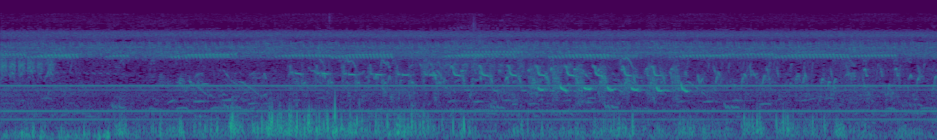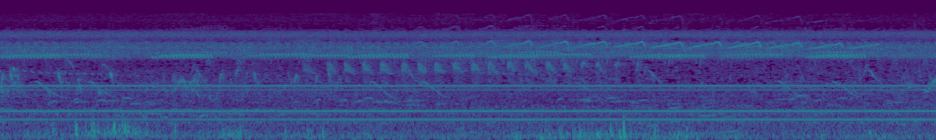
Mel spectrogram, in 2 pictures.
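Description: Several wild birds chirping and calling, one repeating a short high call about once a second, others giving quick runs of repeated notes between about three and seven seconds in, over a steady faint hum.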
